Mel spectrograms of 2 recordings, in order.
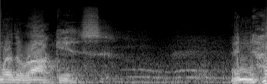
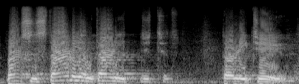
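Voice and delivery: normal talking voice

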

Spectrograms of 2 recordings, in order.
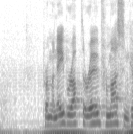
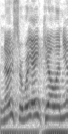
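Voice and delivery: raised, firm retold reply; frank insistence; 7 semitones higher, 5 dB louder than usual. Preacher retelling his answer to a drunk, frank and firm. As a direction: set him straight, loudly. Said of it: "I started getting kind of frank with him".

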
